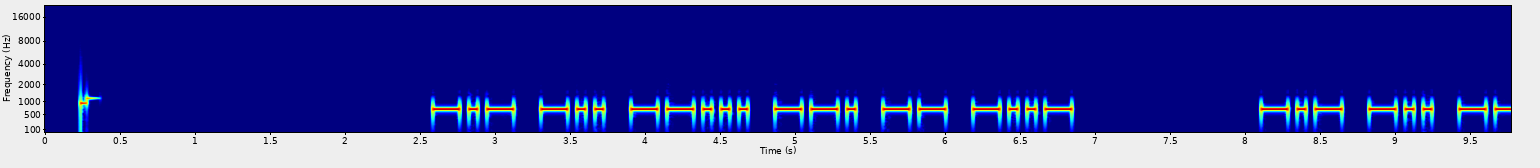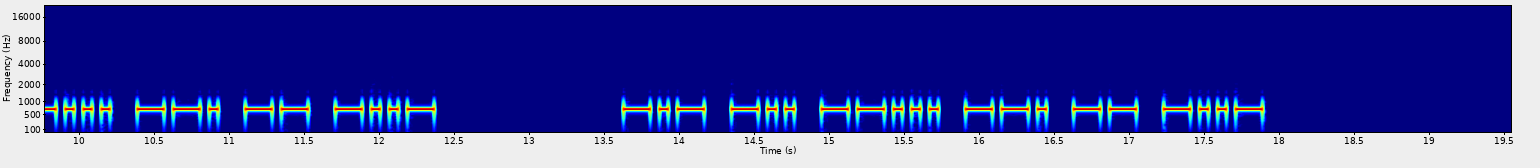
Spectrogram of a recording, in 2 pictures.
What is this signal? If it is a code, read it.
Morse code, heard as a keyed tone, about 21 wpm, 700 Hz. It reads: KD7GMX KD7GMX KD7GMX
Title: USA Call Signs - 6 Characters - Repeated 3x - 20wpm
